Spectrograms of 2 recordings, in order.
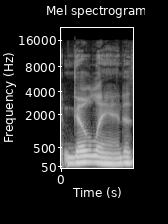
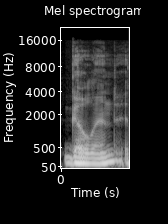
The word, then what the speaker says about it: GoLand: And today, from what I understand, we're talking about GoLand, which is not GoLand. It's GoLand.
